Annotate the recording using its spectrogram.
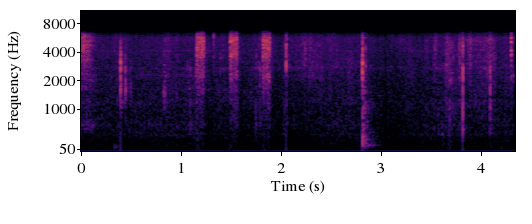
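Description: A sheet of book paper being handled and moved on a plastic craft mat: several short papery rustles, then two light taps near the end.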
